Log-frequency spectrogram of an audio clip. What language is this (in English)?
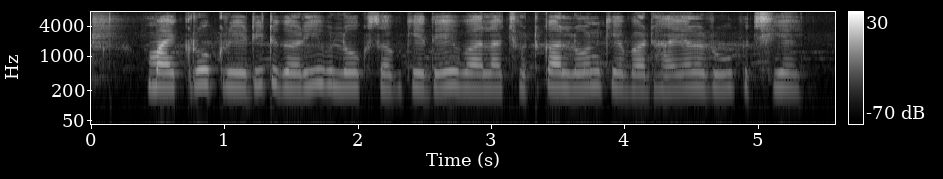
Maithili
